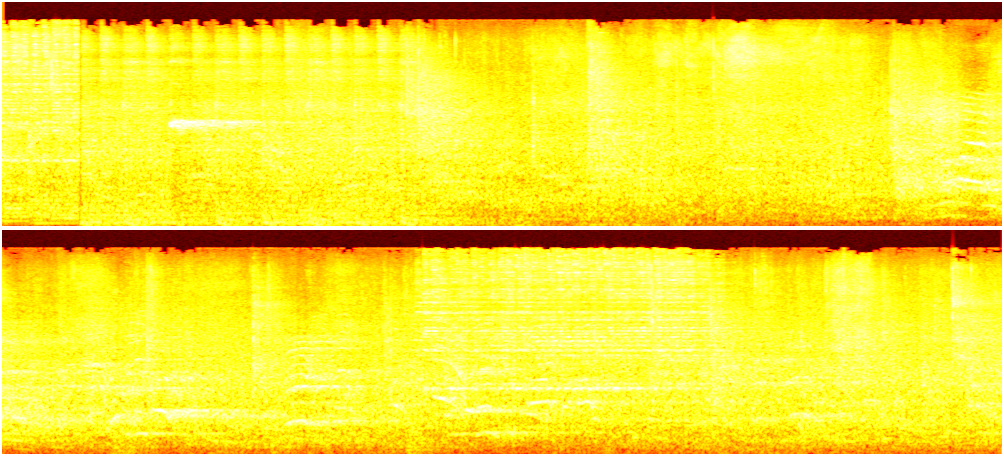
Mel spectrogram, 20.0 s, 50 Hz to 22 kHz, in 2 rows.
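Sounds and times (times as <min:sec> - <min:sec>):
music in echoing hall: 0:00.0 - 0:05.1.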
